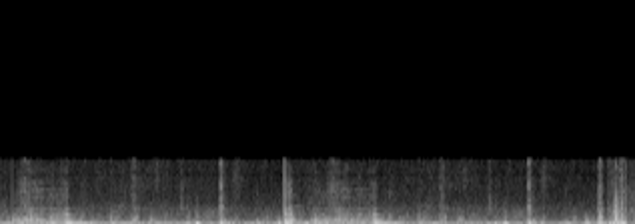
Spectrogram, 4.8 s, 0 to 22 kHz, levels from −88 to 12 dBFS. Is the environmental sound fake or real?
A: real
